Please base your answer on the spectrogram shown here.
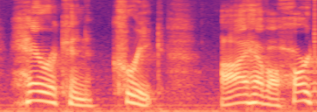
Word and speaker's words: Hurricane: out of the way most locals do not call this hurricane they pronounce it herac Creek I have a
